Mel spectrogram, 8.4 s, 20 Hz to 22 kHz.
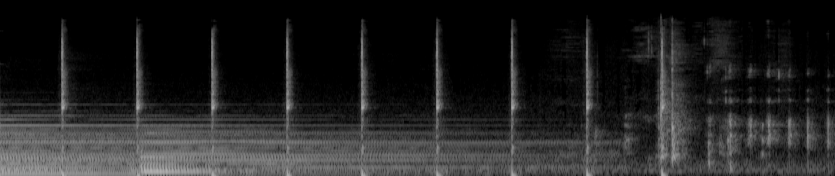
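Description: Digital piano notes ringing and fading, with a low note struck about a second and a half in and held. Under them a metronome clicks steadily at about 80 beats a minute, and the ticks stop about six seconds in, followed by a few faint knocks.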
